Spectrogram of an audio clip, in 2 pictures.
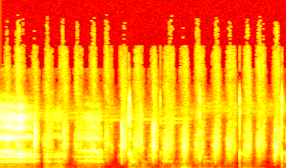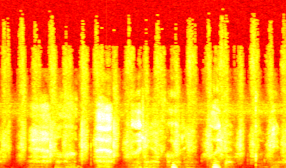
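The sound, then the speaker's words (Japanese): Close, crisp scratching of fingernails on skin, repeated in quick rhythmic strokes with brief pauses between bursts; no one speaks. “ここをカリカリされるのが気持ちいいだね。”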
